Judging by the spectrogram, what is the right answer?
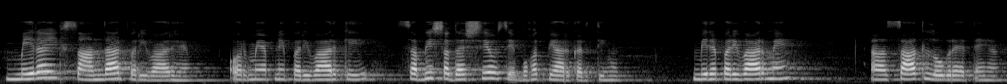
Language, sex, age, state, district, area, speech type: Hindi, female, 30-45, Madhya Pradesh, Balaghat, rural, spontaneous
